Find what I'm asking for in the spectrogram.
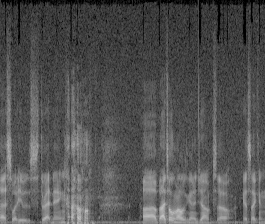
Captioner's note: laughs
